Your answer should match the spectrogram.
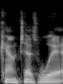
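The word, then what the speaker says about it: Countess Wear: It's spelled Countess Ware, but I'm pretty sure it's pronounced Countess Weir.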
